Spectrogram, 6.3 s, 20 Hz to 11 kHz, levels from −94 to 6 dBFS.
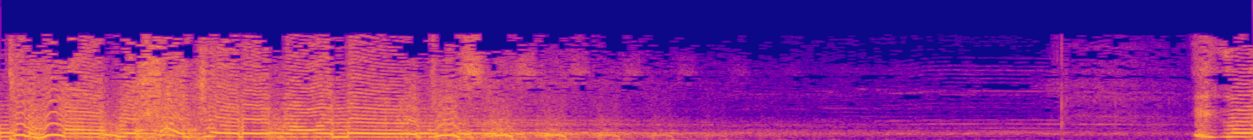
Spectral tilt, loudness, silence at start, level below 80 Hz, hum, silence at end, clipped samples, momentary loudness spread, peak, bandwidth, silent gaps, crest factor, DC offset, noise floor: -3.5 dB/octave; -9 LUFS; 0 s; -32 dBFS; none; 0 s; under 0.1%; 16 LU; 0 dBFS; 8.8 kHz; none; 12 dB; under 0.1%; -39 dBFS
